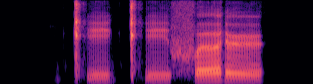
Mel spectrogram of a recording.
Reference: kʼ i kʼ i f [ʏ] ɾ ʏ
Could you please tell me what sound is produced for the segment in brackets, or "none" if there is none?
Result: ə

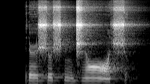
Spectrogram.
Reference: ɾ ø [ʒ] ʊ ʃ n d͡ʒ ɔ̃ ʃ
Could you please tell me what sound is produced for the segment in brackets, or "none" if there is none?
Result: ʃ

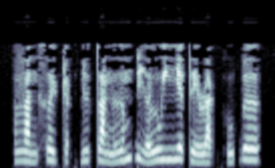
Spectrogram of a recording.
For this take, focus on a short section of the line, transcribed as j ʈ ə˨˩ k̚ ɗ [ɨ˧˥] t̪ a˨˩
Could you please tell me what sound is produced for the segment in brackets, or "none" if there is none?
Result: ɨ˧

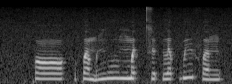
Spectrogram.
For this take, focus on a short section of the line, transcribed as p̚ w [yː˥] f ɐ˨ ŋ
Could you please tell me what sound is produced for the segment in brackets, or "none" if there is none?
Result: yː˥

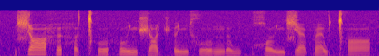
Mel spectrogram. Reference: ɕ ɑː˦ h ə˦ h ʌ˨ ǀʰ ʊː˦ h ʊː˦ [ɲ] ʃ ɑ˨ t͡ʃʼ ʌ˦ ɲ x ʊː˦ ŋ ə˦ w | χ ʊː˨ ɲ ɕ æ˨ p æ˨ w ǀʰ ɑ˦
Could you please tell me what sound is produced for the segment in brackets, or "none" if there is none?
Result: ɲ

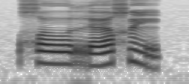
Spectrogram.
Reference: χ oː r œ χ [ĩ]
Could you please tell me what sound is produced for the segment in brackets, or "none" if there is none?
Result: ĩ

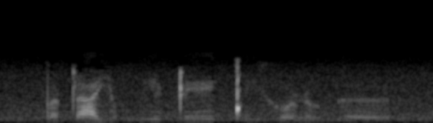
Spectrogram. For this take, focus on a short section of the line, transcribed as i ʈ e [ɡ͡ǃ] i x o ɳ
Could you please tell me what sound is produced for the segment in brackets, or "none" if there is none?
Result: ǃ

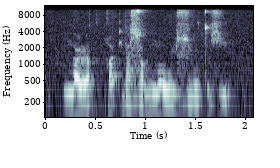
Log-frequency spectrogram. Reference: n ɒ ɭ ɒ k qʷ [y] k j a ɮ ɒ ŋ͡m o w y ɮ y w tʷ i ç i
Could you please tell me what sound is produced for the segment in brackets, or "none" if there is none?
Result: i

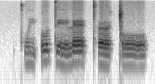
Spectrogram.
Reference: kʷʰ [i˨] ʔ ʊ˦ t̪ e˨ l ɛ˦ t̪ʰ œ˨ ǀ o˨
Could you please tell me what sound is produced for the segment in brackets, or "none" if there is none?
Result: i˨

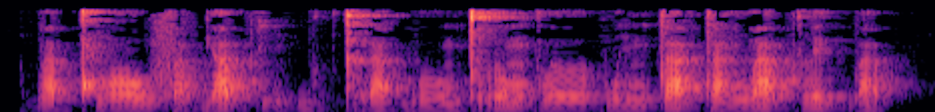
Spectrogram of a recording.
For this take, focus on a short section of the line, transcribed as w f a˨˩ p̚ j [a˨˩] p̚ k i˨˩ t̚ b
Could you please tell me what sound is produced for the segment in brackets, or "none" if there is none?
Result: a˥˩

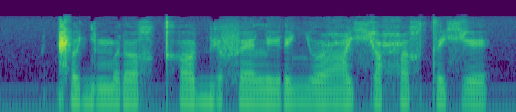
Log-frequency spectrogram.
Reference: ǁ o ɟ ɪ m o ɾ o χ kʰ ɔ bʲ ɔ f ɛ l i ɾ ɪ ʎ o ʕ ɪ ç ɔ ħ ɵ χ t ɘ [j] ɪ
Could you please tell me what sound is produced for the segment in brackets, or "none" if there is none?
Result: ç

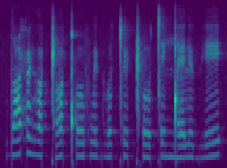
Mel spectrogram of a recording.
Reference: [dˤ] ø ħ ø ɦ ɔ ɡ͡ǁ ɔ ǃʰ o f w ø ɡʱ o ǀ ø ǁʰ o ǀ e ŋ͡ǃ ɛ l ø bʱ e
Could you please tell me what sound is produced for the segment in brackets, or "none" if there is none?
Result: dˤ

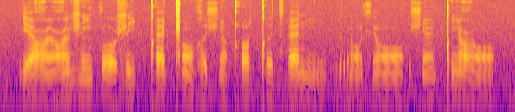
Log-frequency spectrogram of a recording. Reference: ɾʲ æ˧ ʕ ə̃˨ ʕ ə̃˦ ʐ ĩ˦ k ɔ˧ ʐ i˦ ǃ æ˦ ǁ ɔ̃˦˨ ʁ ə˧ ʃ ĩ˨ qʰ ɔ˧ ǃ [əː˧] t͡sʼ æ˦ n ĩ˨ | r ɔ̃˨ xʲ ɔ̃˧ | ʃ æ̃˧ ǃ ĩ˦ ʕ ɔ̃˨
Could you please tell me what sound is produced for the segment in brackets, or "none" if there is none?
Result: ə˧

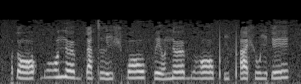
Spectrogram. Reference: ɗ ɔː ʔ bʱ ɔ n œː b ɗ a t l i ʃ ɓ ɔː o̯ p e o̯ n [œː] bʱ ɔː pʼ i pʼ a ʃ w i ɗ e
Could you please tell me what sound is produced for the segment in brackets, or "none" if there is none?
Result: œː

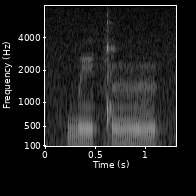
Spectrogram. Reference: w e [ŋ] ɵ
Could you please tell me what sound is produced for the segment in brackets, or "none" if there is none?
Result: ǃ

